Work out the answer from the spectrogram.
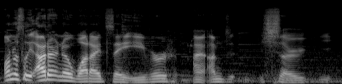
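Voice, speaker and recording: A man's voice: medium pitch, sing-song, a little fast, a bit bright. A young adult man from Australia chatting casually on a game stream with friends and reading aloud. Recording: music behind the voice.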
